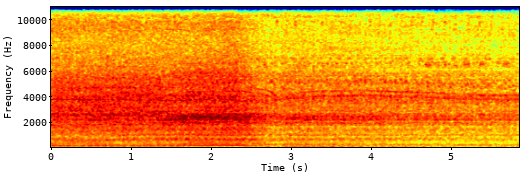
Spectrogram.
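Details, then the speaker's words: 2009 VW Touareg 3.6L, lean both banks, P0507: idle climbs for a couple of seconds then sags, hunting up and down as fuel trims cycle; internal leak in the valve cover's PCV, so the car needs a new valve cover. "this vacuum weed right here it's just a symptom the real leak which is internal in this valve cover this car needs a valve cover"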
